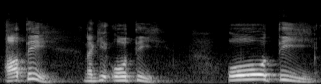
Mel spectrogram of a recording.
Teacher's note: অয়ের উচ্চারণ ও এর মতো হচ্ছে, মুখ ছোট হয়ে যাওয়া, তাহলে এটা সংবৃত।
